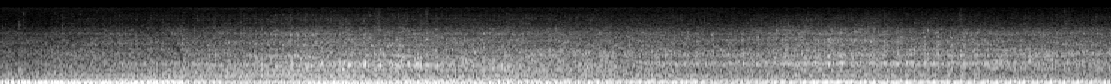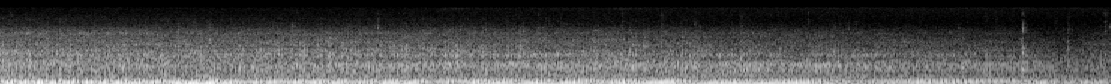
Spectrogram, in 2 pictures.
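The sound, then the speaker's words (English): A rally-type car with a big pipe rack carrying spare tires on its roof rumbles steadily and loudly, a deep throaty drone with slight shifts in pitch, holding for the whole stretch with no voices. “Can't tell if it's like a road rally car or was a road rally car or was at one point in its life a stock car racer.”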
